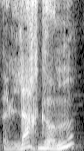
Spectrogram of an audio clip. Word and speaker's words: lagom: Il y a un mot qui m'intrigue, dont j'ai entendu parler, c'est le lagom. Qu'est-ce que c'est alors le lagom, qui se prononce même largom, mais bon, lagom ça va quand même être plus joli, euh,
